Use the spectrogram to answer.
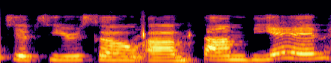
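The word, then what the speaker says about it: también: tips here so um tambien has an accent mark so whenever you see an accent mark on a word in Spanish when you're reading that's where you put the emphasis that kind of helps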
